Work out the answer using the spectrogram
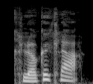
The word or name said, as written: klokkeklar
